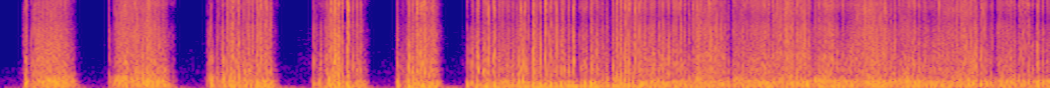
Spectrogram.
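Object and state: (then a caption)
Woven fiber placemat. Long nails of both hands scratch fast across a round, dark, coiled woven fiber placemat. Five separate bursts of dry, rustling scraping come first, then the scratching runs on continuously, with a low rumbling body and a bright, raspy hiss on top.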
